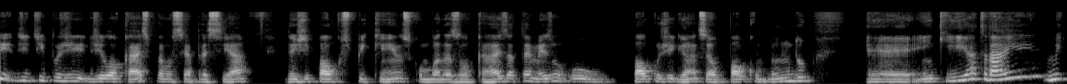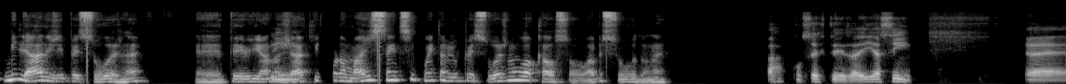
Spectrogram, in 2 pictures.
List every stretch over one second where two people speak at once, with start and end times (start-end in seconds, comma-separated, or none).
none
